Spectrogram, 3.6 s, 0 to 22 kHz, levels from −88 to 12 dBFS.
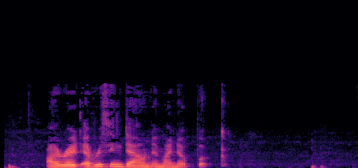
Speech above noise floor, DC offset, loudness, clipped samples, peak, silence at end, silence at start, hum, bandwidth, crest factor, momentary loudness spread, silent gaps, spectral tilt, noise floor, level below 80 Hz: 47 dB; under 0.1%; -19 LUFS; under 0.1%; -2 dBFS; 0.45 s; 0.1 s; none; 11.5 kHz; 18 dB; 17 LU; none; -6.5 dB/octave; -65 dBFS; -66 dBFS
